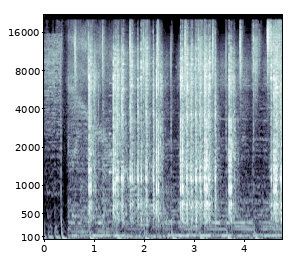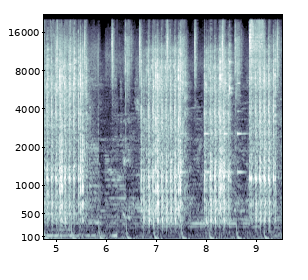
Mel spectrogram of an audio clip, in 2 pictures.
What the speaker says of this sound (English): we're basically in a shooting range with the choice of a gel shotgun or a gel rifle that can shoot semi-auto or full auto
